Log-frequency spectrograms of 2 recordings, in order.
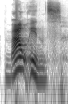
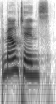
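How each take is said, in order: First: "mountains" with the T swallowed; Utah-accent mountains. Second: "mountains" with a clearly sounded T; careful mountains. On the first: Showing off her Utah accent, mountains with no T. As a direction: drop the T in "mountains" to a glottal catch. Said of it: "I'll probably have a Utah accent". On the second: Contrasting her Utah speech, mountains with a careful T. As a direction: put the T firmly into "mountains". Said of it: "really try to put that T in there". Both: Shown as a demonstration.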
